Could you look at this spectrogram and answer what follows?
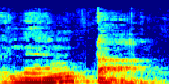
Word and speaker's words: ল্যাংটা: যেমন এই শব্দটি যদি আমরা এভাবে লিখি, উচ্চারণ কিন্তু ঠিক এরকম হবে, ল্যাংটা।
